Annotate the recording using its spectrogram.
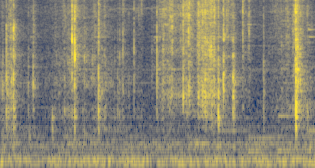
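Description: Paper sticker sheet crinkling and rustling as it is handled and a large sticker is peeled off, a run of small irregular crackles and clicks.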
